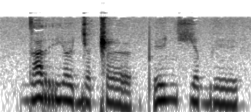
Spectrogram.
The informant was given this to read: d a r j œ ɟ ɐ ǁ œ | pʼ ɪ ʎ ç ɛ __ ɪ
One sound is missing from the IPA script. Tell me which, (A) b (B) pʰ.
A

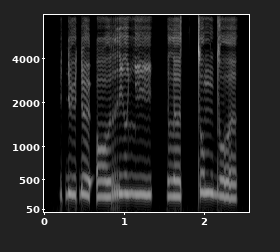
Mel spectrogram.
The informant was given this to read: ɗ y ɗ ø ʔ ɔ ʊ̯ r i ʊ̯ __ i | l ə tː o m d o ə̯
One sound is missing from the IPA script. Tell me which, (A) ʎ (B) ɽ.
A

